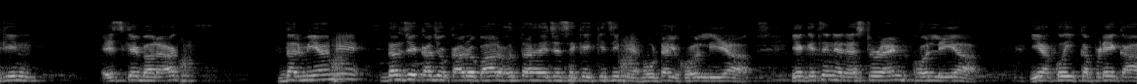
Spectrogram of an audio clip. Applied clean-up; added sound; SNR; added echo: neural separator model SepFormer DNS4.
